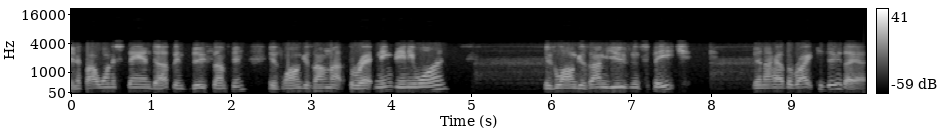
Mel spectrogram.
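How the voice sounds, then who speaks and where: A man with an American accent at a fairly high pitch, with a moderate pace, ordinary pitch variation and long, frequent pauses. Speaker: veteran advocating on VA issues. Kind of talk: radio interview. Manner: voice rises, loud when agitated.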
